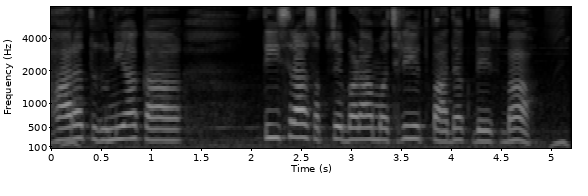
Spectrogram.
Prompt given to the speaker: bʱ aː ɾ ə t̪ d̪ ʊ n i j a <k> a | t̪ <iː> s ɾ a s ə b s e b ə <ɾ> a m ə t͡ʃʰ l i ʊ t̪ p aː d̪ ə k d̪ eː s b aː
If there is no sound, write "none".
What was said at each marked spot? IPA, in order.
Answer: k, iː, ɽ

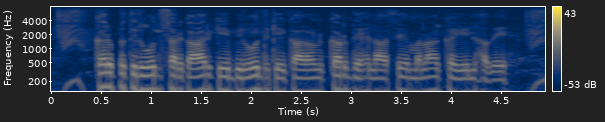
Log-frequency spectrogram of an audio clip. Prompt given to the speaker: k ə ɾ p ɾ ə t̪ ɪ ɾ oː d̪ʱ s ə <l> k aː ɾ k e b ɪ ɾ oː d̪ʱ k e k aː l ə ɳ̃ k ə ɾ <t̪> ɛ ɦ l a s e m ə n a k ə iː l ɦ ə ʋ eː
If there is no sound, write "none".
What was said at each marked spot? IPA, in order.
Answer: ɾ, d̪

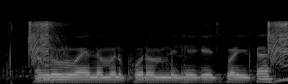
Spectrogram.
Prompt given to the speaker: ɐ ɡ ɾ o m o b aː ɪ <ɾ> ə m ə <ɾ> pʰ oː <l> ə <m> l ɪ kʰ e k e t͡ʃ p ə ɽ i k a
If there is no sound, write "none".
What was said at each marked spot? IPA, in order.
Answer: l, ɾ, ɾ, m

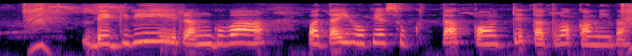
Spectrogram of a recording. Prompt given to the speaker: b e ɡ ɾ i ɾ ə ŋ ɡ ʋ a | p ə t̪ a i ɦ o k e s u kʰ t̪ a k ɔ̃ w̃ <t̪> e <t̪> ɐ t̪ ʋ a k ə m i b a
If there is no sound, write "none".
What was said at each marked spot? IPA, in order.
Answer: t̪, t̪

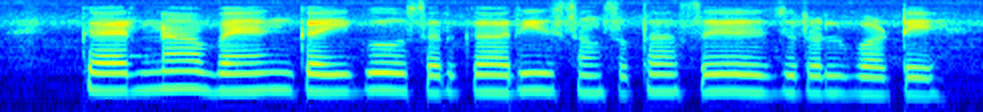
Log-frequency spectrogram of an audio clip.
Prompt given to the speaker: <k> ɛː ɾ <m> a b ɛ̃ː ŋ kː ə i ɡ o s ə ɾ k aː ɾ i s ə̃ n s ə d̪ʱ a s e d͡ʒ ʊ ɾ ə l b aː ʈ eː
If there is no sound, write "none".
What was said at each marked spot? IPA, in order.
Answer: k, n

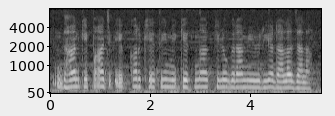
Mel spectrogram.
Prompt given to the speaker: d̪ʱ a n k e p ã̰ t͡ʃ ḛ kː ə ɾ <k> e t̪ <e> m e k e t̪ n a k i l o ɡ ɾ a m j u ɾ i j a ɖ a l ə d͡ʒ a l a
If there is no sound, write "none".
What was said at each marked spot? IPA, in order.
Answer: kʰ, i

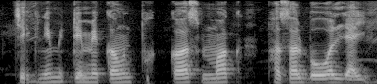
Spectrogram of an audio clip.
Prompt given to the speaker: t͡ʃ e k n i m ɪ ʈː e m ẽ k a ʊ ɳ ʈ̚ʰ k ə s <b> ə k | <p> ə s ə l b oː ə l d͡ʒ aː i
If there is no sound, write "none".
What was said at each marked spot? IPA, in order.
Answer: m, pʰ

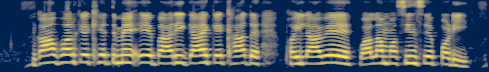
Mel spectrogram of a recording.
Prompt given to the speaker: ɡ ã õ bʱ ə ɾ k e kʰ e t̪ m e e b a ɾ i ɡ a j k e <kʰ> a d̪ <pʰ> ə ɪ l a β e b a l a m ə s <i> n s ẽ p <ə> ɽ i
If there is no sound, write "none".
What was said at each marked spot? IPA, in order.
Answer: kʰ, pʰ, i, ə

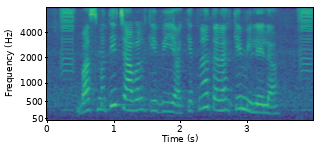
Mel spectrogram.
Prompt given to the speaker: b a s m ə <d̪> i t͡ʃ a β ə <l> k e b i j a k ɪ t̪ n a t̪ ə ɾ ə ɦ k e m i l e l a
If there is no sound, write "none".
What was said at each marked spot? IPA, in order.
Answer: t̪, l

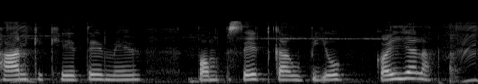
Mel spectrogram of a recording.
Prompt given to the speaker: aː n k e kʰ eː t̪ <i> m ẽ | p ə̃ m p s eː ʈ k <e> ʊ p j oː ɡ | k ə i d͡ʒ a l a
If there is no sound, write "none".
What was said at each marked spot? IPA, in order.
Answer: e, a

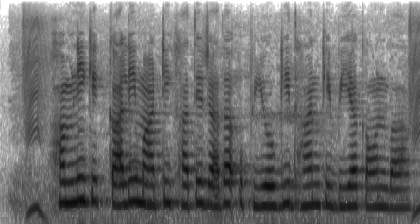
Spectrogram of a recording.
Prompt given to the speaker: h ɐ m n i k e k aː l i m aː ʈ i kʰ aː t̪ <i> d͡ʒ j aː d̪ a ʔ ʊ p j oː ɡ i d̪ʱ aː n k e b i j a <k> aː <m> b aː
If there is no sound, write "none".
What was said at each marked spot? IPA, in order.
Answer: e, k, n

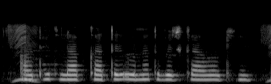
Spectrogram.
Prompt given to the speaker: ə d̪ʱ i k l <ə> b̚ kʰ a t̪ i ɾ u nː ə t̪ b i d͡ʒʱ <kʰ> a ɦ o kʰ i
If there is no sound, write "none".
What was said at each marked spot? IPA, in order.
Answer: a, k

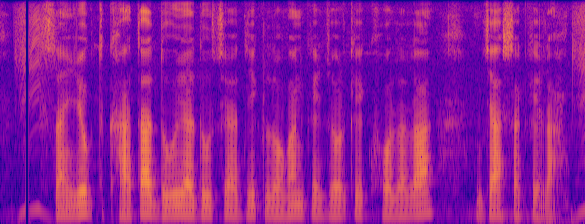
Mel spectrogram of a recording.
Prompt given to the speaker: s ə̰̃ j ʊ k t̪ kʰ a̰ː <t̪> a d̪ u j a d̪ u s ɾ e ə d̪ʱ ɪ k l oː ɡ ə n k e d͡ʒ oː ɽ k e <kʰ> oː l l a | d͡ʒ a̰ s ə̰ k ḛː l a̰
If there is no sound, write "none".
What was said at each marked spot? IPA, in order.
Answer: t̪, kʰ

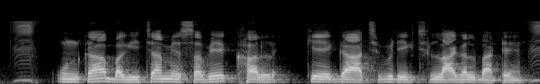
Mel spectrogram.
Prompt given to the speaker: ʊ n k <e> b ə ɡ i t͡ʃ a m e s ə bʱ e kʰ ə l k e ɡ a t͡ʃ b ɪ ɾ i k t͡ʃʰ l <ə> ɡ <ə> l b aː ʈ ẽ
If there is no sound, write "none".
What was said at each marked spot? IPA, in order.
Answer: a, a, ə

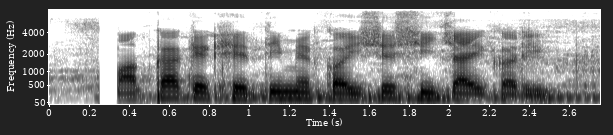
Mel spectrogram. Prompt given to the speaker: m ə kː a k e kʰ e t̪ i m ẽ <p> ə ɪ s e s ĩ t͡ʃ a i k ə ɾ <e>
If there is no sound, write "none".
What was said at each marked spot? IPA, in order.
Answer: k, i

